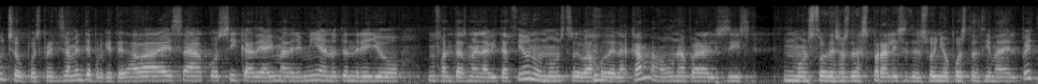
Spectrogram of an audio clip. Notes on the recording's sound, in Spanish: Primera tertulia DEX celebrada en el marco del festival ESTACIÓN PODCAST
